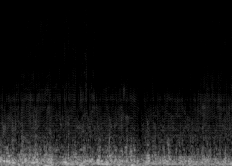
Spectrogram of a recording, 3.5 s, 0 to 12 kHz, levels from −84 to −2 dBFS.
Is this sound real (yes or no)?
no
